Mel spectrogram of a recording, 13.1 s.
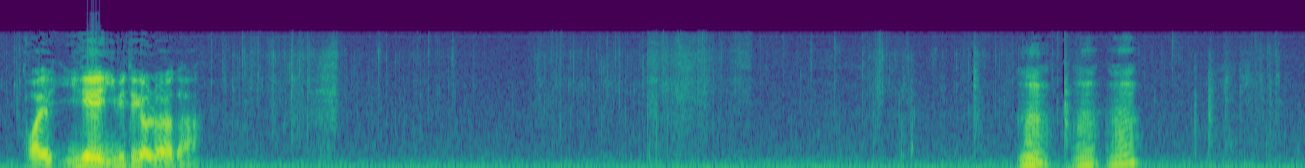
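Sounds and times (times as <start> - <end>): chewing crispy fried chicken: 0.0 - 13.0
steady low hum: 0.0 - 13.0.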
